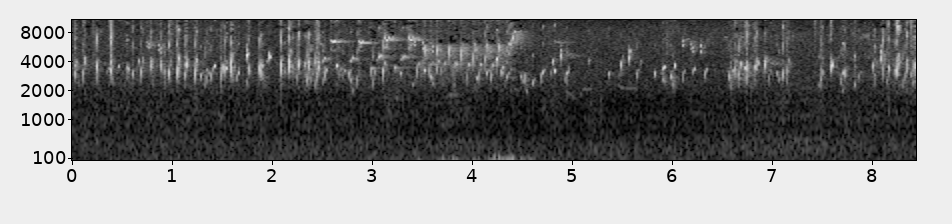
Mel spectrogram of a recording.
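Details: Goldfinch chicks of both sexes urged into song; rapid high chattering twitters, a short buzzy rising trill midway, a brief lull, then a renewed burst of quick chirps, with a low rumble near the middle.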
